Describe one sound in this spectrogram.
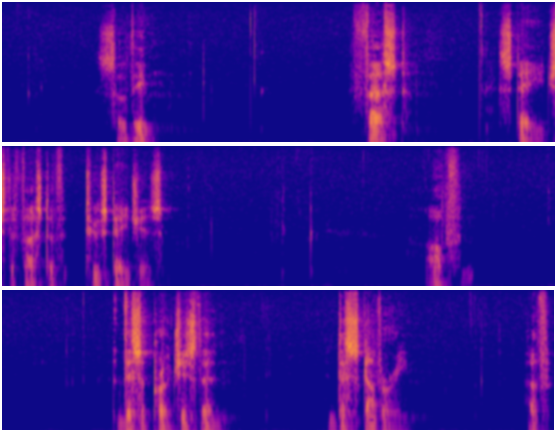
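A middle-aged man speaks calmly and slowly close to a microphone, with long pauses.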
